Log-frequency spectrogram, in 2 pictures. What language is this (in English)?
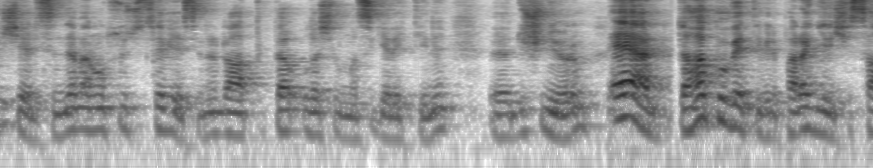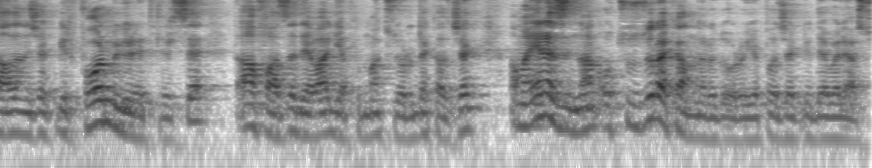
Turkish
